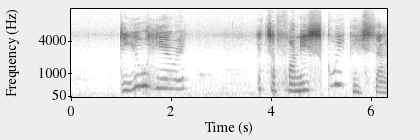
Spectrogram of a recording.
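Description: An elderly woman speaks with animation.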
